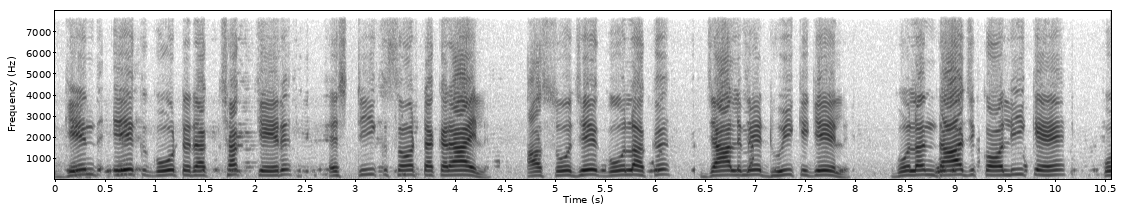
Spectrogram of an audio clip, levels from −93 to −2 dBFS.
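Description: An echo leak runs from 0 to 3.66 s, returns briefly at 4.39–4.48 s, then at 5.45–7.2 s, 7.84–8.01 s and from 8.79 s to the end. A second copy of the speech trails about 350 ms behind, creeping from 346 to 362 ms. It sits roughly 10 to 25 dB down, loudest in the last two long stretches. The likely cause is a loudspeaker far end whose echo canceller let its microphone pickup through. A spectrogram shows each speech pattern repeated as a dimmer, shifted ghost, limited below 8 kHz like the rest of the call.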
